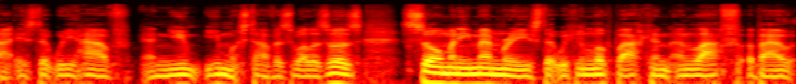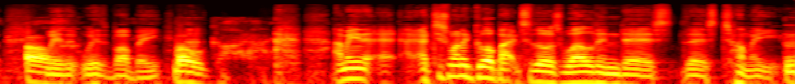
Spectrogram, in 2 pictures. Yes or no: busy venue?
no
